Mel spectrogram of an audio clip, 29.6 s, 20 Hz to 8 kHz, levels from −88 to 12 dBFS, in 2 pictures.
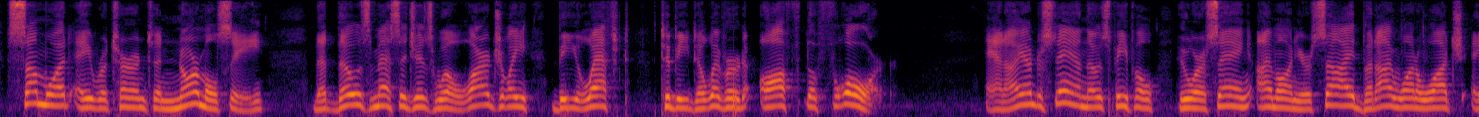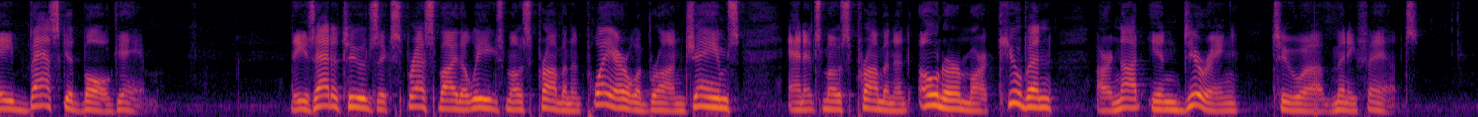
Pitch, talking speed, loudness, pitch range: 180 Hz, 130 wpm, -25 LUFS, 155-210 Hz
